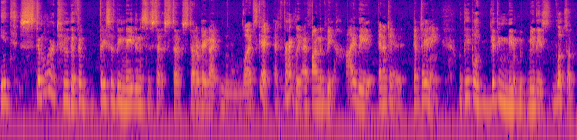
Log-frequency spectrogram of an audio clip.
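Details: Adult man with a very profound stutter who uses a SpeakEasy in-ear device when speaking to groups and says his stutter will still be heard; stuttering.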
